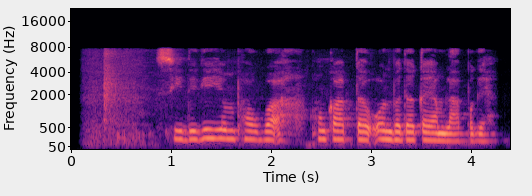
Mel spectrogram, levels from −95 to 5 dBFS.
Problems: low volume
